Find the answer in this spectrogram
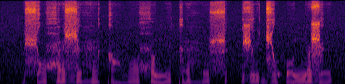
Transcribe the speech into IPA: ɕ ɔ˧˩ ħ ɛ˥˧ ɮ ɪ˧ ɦ ɛ˩˧ k ɑ˧ β ɔ˧˩ ħ ʊ˧ ɲ i˧ k ɛ˩˧ ɦ ʏ˧˩ ɬ | ʒ i˥˧ d͡ʑ ʊ˩˧ ʔ ʊ˧˩ ɲ ə˥ ʐ ɪ˧˩

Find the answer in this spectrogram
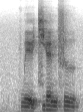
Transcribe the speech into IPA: k w ḛ˨˩ ɪ̯ t͡ɕ j ɛ˥˨ n s ɹ̩˥˨

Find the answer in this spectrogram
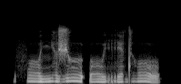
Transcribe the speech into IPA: f oː nʲ ɔ ʒ ʊː ʔ oː u̯ rʲ a dʱ oː

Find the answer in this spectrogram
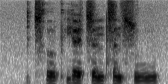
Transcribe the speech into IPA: t͡sʰ ɤ˧˥ pʰ j ɛ˥˩ t͡s ə˧˥ n t͡s a˧ n s u˧˥

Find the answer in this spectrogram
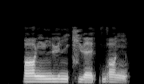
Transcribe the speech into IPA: ɑ˥ ŋ n̪ y˥ n t͡ɕ ɥ ɛ˧˥ k w ɑ˥˩ ŋ

